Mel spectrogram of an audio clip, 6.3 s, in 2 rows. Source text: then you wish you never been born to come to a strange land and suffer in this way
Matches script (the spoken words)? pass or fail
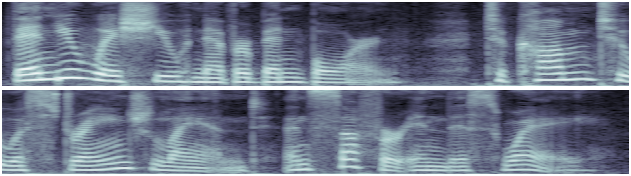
pass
